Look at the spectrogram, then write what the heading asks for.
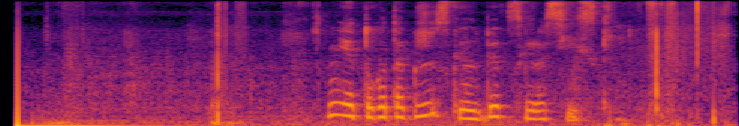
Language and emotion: Russian, neutral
